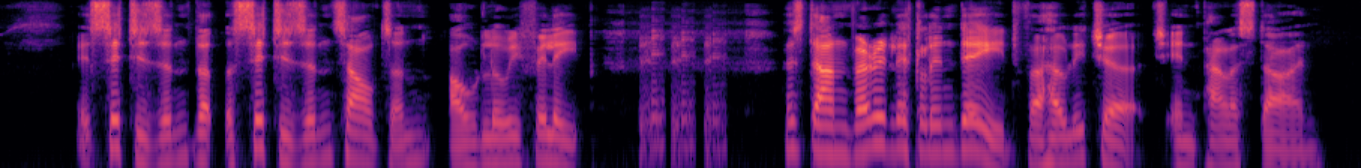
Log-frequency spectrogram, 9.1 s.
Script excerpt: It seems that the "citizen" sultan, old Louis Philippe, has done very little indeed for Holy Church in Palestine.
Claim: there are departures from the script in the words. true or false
true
